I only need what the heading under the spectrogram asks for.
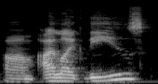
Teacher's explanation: if i'm saying i like these these is stressed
